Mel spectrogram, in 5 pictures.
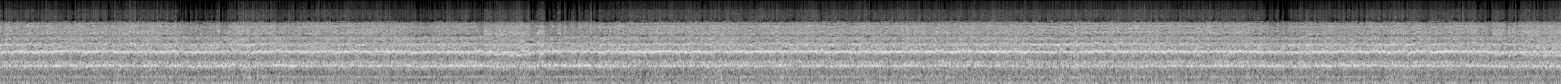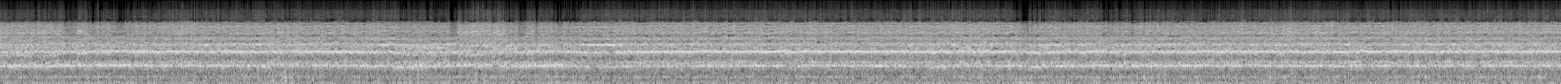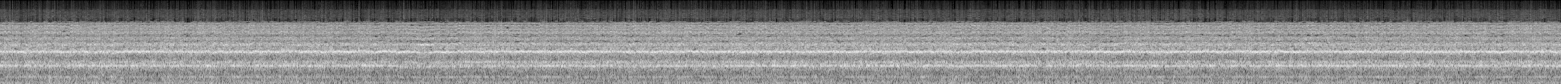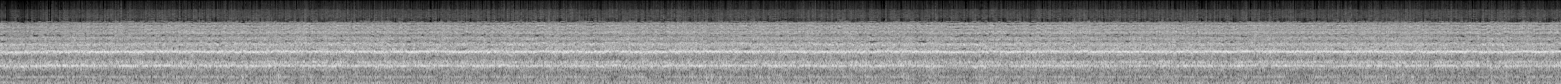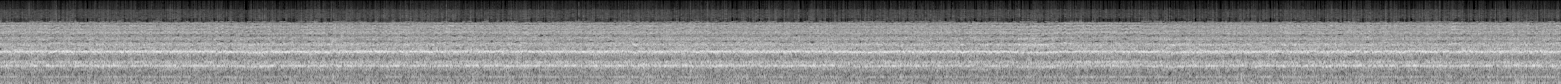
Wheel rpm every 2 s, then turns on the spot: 230, 230, 230, 230, 230, 230, 230, 220, 230, 230, 220, 230, 230, 230, 230, 240, 230, 230, 230, 230, 230, 240, 230, 230, 240, 230, 230, 230, 230, 230, 230, 230, 230, 240, 230, 230, 230, 230, 240.
none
